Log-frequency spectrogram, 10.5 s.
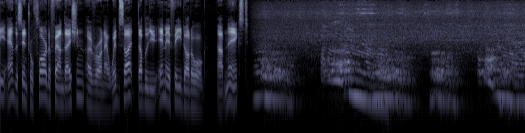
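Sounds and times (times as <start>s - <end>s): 
speech: 0.0s - 5.8s
lions roaring: 5.0s - 10.5s
tigers barking at each other: 5.1s - 10.5s.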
